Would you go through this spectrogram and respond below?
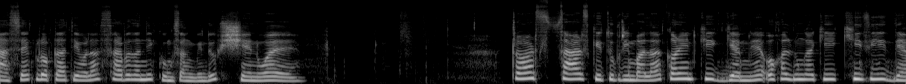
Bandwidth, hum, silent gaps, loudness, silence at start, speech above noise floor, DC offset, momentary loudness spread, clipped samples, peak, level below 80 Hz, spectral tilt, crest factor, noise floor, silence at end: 17.5 kHz; none; none; -26 LUFS; 0 s; 38 dB; under 0.1%; 5 LU; under 0.1%; -10 dBFS; -76 dBFS; -5.5 dB/octave; 16 dB; -63 dBFS; 0 s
